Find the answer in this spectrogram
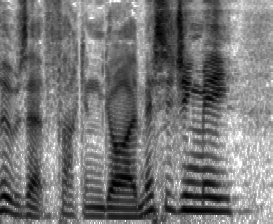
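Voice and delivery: ordinary talk, nothing marked

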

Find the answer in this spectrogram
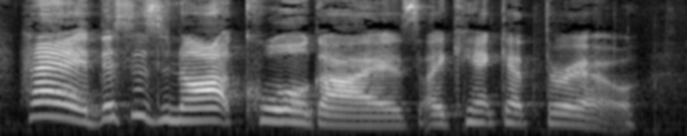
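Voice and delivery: light, mild scolding tone. Retelling what a woman on a jog said to the group: imitating her tone. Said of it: "Give us an impression of like her tone too".

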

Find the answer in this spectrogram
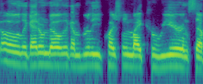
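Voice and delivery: ordinary talk

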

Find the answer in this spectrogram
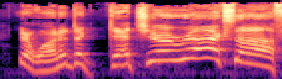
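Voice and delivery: very high-pitched, shrill, loud cackling shout. Mocking a giant girl, shouting in a high-pitched cackle. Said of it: "he shouts in a high-pitched cackle".

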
